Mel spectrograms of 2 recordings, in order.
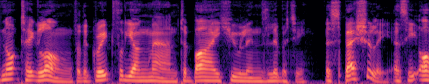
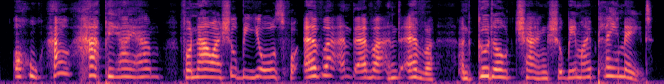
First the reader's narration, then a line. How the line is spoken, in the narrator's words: she cried out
